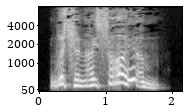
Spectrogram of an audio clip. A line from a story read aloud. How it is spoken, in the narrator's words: he cried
